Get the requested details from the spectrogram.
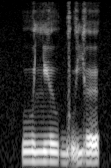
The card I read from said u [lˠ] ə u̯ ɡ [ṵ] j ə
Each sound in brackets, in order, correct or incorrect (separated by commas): incorrect, correct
